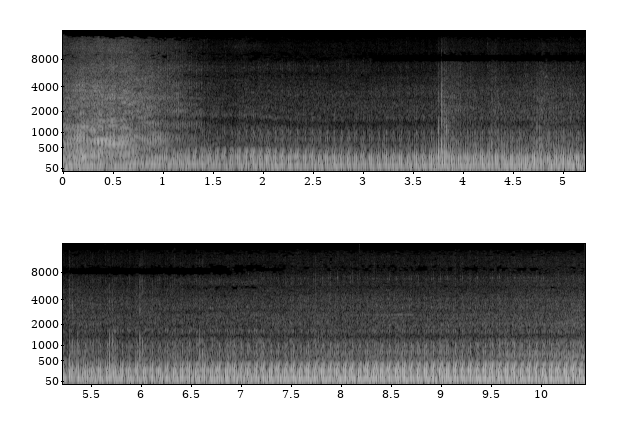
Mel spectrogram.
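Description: Motorcycle engines running on a group ride, heard from one of the bikes. The engine note falls in the first second or so, then holds steady and builds slightly toward the end, with a single sharp click about four seconds in.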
